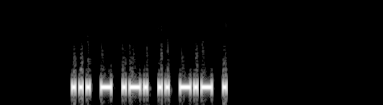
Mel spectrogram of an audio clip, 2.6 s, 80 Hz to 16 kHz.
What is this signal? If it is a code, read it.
Morse code, heard as a keyed tone, about 50 wpm, 700 Hz. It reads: STRIKE
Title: Six Letter Words - 50wpm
